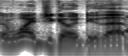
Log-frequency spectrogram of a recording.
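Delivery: normal talking voice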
